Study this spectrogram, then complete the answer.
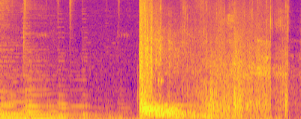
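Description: A single loud gunshot cracks out partway through, fired at a turkey while hunting outdoors, with a sharp blast followed by a rolling, decaying report across the field.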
